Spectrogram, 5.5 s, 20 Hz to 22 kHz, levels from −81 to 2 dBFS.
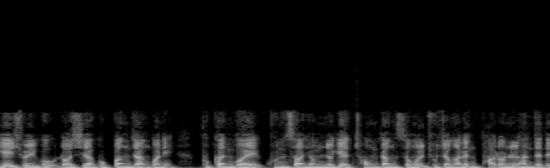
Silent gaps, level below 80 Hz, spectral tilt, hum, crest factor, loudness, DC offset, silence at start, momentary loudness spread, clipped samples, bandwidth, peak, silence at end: none; -54 dBFS; -5.5 dB/octave; none; 14 dB; -24 LUFS; under 0.1%; 0 s; 4 LU; under 0.1%; 7.6 kHz; -10 dBFS; 0 s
